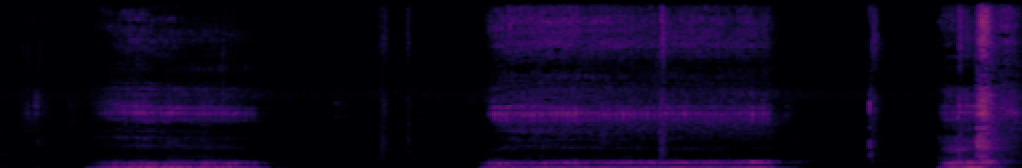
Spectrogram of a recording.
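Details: Dog rumbling in deep, harsh growls: two long ones of roughly one and a half and two seconds, then a shorter third starting near the end, with brief quiet gaps.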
